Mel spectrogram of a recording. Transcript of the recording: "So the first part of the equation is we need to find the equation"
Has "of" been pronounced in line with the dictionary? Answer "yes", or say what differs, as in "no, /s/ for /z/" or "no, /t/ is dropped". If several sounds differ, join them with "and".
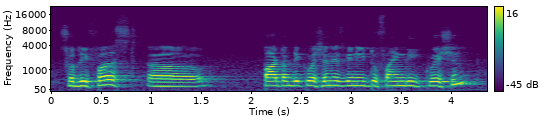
yes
